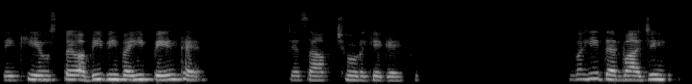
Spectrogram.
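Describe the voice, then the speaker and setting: A woman guiding an inner child healing meditation, speaking softly and gently straight to the listener. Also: medium pitch, flat delivery, no echo, highs cut off. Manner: soft, slow and gentle, addressing the listener directly. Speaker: meditation guide.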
